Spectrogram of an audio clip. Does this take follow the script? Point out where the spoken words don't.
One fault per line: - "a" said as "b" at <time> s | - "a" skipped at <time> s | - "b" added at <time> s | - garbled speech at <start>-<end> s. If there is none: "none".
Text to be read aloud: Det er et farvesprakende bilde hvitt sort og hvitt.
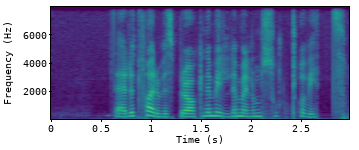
- "hvitt" said as "mellom" at 1.9 s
